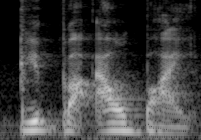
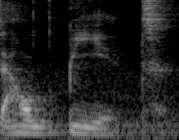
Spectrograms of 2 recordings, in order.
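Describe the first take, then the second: First: The word ends with a sound like 'bite'. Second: The word ends with two syllables, 'be-it'. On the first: The speaker calls it wrong. "The fact that I pronounce it like that" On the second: The speaker calls it right. "it's albeit"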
